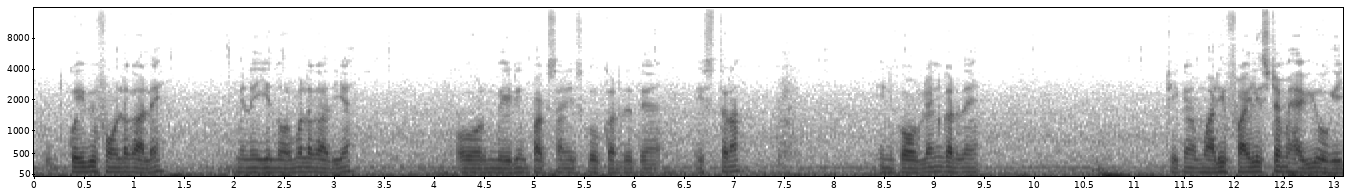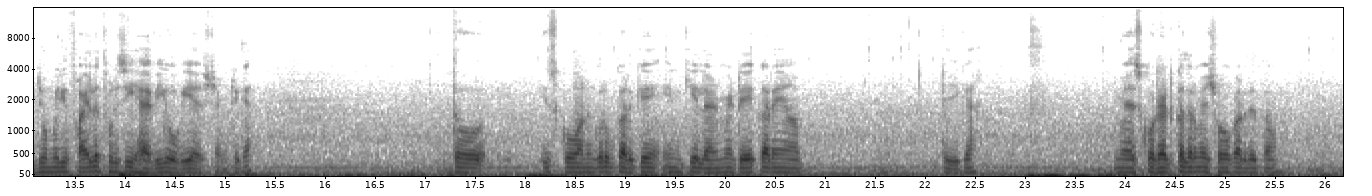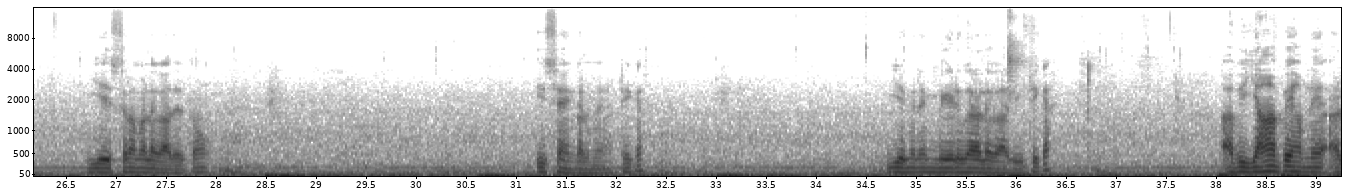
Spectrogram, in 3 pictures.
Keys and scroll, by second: 12.8 F18, 15.4 F19, 34.4 super+g, 35.0-37.7 typing.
